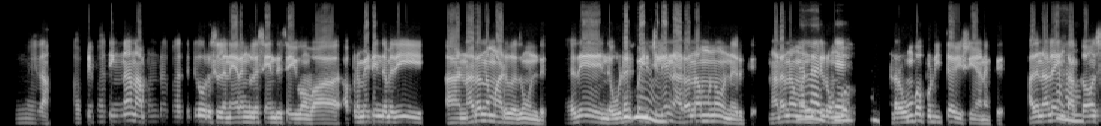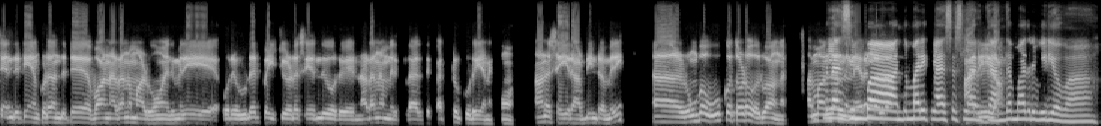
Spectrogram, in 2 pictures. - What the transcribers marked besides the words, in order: surprised: "ம்ஹ்ம்"; "அட ரொம்ப" said as "அட்வொம்ப"; anticipating: "அந்த மாதிரி வீடியோ வா?"
- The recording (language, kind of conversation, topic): Tamil, podcast, உடற்பயிற்சி தொடங்க உங்களைத் தூண்டிய அனுபவக் கதை என்ன?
